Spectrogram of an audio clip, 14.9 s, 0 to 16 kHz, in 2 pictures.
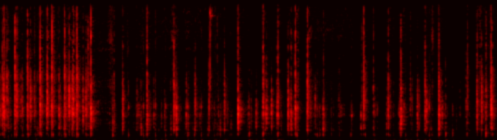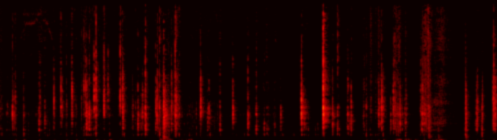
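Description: A green, hollow plastic Nintendo 64 game controller is held in both hands while the thumbs tap and click its face buttons and D-pad. A rapid, uneven stream of short, bright plastic clicks fills the whole clip, with a few duller low thumps near the end.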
